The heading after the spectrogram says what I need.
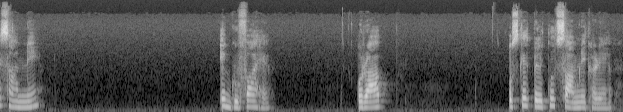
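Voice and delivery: guided meditation. Acted. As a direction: guide listeners gently into stillness, softening on repeated phrases. (धीमी, शांत ध्यान कराने वाली आवाज़)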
